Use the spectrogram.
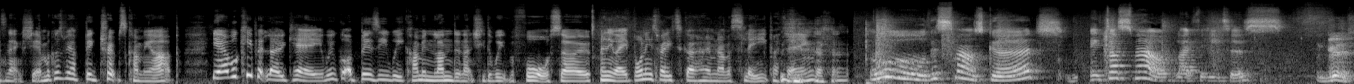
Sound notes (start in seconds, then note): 7.7 chuckles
